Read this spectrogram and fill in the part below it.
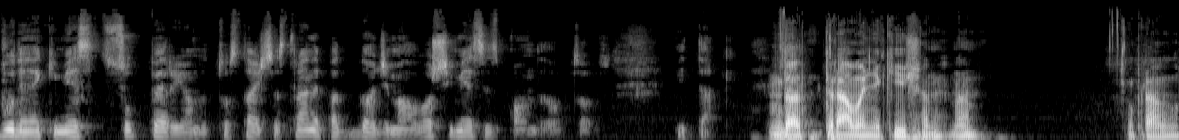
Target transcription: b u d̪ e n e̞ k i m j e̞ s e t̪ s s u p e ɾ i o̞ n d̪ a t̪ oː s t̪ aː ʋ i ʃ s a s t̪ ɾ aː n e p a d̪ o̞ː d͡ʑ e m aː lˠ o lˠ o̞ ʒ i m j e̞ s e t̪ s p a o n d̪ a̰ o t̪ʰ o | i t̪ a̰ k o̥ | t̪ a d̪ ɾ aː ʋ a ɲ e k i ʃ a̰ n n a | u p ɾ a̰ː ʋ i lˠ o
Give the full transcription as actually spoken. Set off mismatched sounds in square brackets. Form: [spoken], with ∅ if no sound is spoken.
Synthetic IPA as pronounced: b u d̪ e n e̞ k i m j e̞ s e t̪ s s u p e ɾ i o̞ n d̪ a t̪ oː s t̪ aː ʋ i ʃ s a s t̪ ɾ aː n e p a d̪ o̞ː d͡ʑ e m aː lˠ o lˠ o̞ [ʃ] i m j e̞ s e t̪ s p a o n d̪ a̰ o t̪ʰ o | i t̪ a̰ k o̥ | [d̪] a [t̪] ɾ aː ʋ a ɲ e k i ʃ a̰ n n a | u p ɾ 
